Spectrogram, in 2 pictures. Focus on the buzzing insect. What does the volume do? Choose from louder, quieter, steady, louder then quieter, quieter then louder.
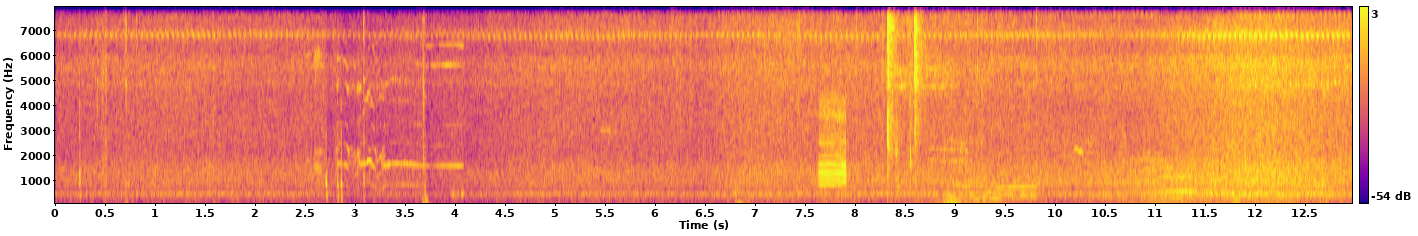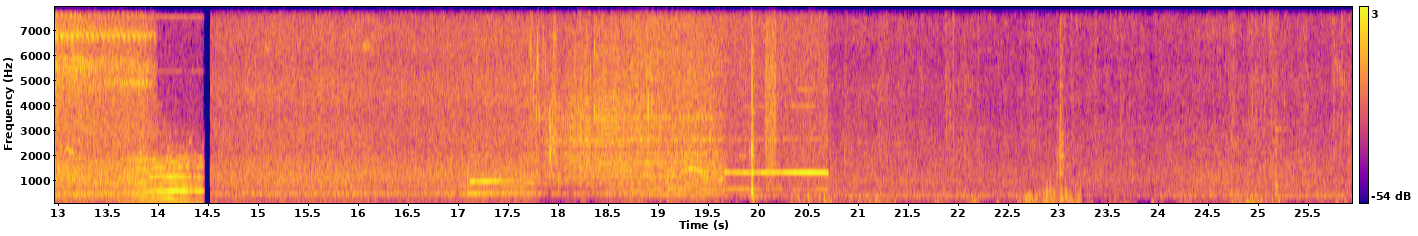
louder then quieter.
